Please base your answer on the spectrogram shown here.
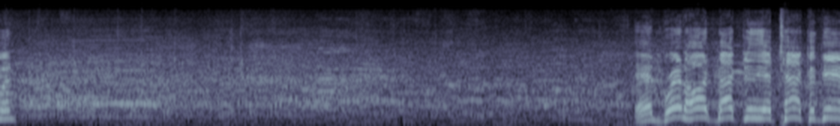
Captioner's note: crowd cheering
